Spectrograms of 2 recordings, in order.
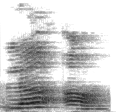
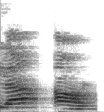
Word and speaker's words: le haut: So for up there we have le haut. Le haut. H is silent, H is mute, so it will be le haut.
